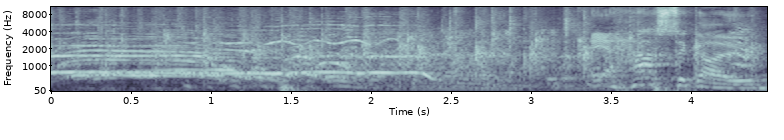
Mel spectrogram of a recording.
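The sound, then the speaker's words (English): A live Phoenix audience votes by applause: loud applause rolls on steadily for a few seconds, dense clapping mixed with crowd cheers, whoops and high whistles rising over the noise. “But if you think Jeff and Fanshawe made the best case, please applaud now.”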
